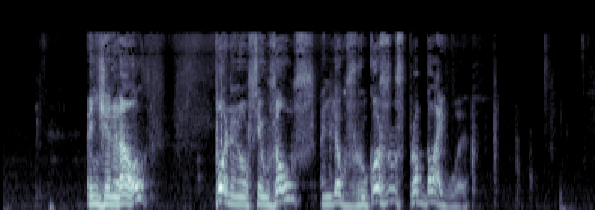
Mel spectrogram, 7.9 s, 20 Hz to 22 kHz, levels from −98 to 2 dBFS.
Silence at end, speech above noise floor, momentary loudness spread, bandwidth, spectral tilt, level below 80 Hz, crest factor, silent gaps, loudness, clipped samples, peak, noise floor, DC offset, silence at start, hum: 1.8 s; 53 dB; 18 LU; 11.5 kHz; -6 dB/octave; -66 dBFS; 22 dB; none; -21 LUFS; under 0.1%; 0 dBFS; -74 dBFS; under 0.1%; 1.15 s; none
